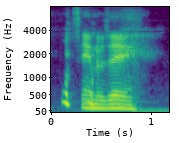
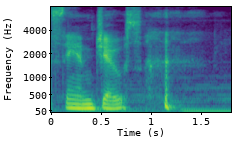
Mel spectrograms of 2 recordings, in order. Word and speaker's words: San Jose: sand in Sand Diego San Jose which I'm why do I feel like they probably pronounced it San joose most definitely well because I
